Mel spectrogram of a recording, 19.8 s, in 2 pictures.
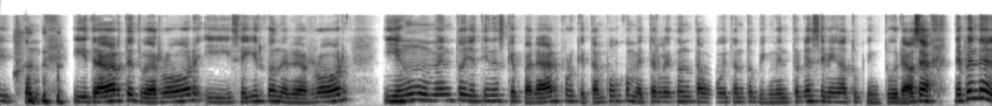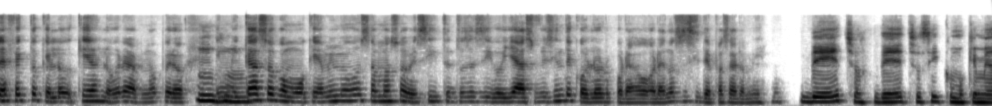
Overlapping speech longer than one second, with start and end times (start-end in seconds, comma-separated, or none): none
